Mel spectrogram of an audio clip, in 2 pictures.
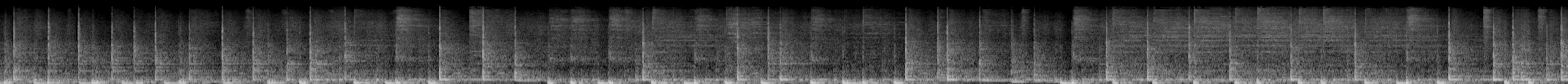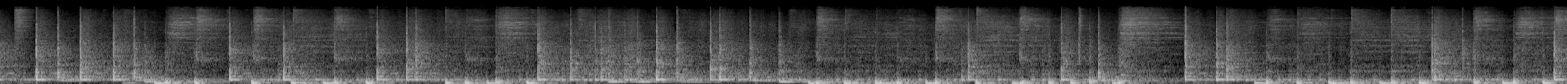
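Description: Tama acoustic drum kit played live in a drum solo: rapid snare and tom strokes over kick drum, with cymbals and hi-hat. The kick drum drops out briefly several times.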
